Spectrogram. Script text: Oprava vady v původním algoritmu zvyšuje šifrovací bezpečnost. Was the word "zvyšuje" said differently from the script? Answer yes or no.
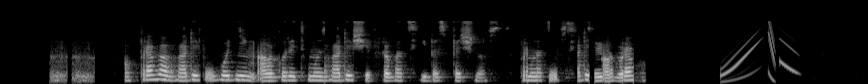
yes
